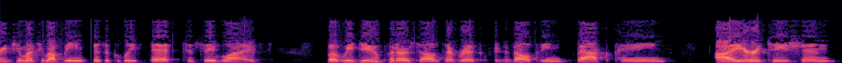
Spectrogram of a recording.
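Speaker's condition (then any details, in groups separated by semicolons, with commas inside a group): No condition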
